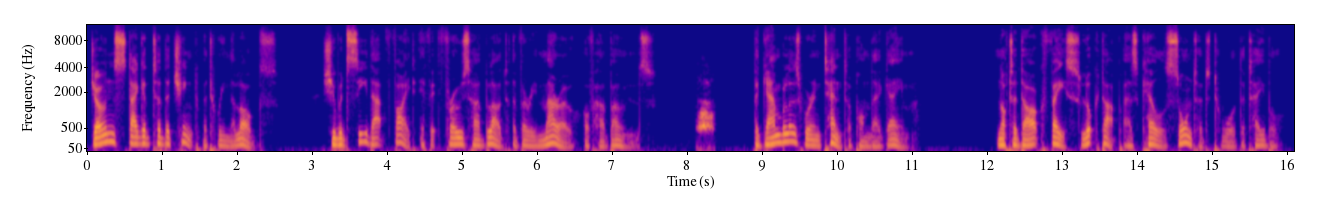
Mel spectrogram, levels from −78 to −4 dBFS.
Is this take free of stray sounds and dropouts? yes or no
no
